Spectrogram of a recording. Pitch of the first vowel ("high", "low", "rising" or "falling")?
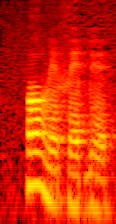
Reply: high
